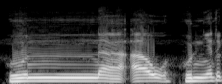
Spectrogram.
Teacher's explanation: Ini huruf non bertasydid dia, hukumnya gunnah musyaddadah. Cara bacanya digunnahkan, atau didengungkan. Jadi suaranya itu kita tahan, kita panjangkan sejenak.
